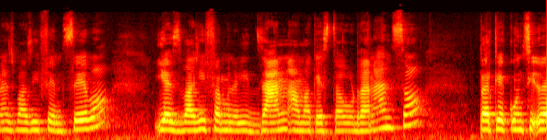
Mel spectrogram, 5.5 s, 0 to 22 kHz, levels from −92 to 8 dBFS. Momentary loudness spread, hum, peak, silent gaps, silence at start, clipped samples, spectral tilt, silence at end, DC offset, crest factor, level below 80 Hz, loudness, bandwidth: 7 LU; none; 0 dBFS; none; 0 s; under 0.1%; -4.5 dB/octave; 0 s; under 0.1%; 18 dB; -48 dBFS; -17 LUFS; 16.5 kHz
